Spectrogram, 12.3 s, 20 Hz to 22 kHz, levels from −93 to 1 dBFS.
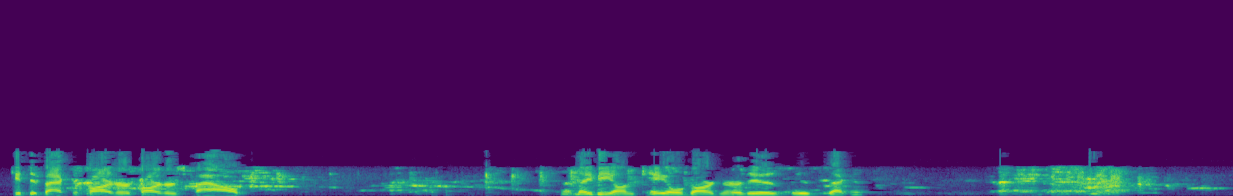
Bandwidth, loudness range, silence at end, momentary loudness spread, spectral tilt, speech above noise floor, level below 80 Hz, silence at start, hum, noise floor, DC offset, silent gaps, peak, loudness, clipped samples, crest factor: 5.4 kHz; 6 LU; 0.15 s; 18 LU; -5 dB/octave; 46 dB; -70 dBFS; 0.1 s; none; -57 dBFS; under 0.1%; none; 0 dBFS; -12 LUFS; under 0.1%; 14 dB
